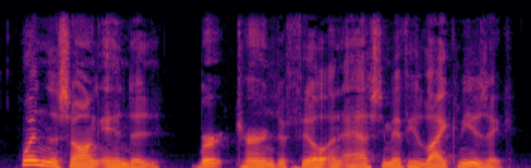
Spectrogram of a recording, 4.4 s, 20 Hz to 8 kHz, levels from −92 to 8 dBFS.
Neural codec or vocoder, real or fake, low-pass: none; real; 7.2 kHz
